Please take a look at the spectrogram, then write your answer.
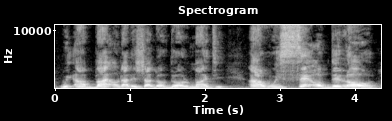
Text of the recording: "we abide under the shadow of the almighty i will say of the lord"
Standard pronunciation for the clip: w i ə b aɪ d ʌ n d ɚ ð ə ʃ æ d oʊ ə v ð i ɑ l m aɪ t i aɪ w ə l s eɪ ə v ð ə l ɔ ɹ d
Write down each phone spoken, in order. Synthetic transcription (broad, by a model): w i ə b aɪ d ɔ n d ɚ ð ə ʃ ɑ d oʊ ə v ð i ɑ l m aɪ t i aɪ w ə s eɪ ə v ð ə l ɔ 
